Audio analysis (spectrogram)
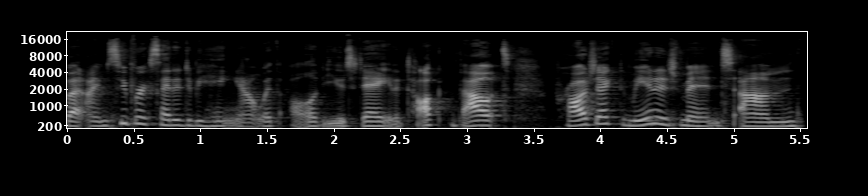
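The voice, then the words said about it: Nasal congested voice from a cold. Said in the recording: “I have a bit of a cold today, so that is why my voice sounds so nasally”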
